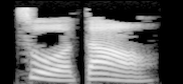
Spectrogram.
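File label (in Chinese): "做到", Mandarin Chinese; hsk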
